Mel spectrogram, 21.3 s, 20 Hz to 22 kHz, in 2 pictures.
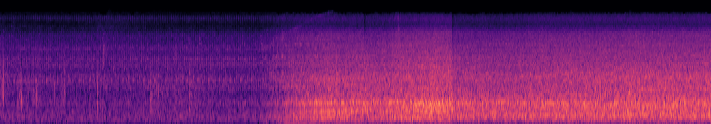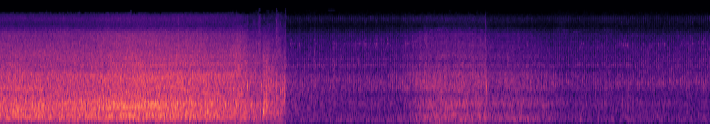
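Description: Land Rover Discovery's engine revving hard under load as the 4x4 drives out of deep mud, loud for about ten seconds from about four seconds in, then cutting off abruptly and dropping to a lower running sound.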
